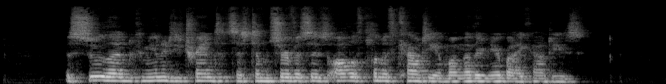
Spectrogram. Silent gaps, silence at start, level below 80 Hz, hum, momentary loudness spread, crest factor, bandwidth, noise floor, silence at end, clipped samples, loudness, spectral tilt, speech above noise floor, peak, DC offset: none; 0.65 s; -58 dBFS; none; 10 LU; 14 dB; 16 kHz; -65 dBFS; 0.85 s; under 0.1%; -22 LUFS; -6 dB/octave; 45 dB; -8 dBFS; under 0.1%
